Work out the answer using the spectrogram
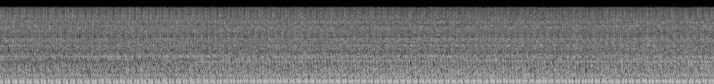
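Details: Miller Trailblazer welder's small gas engine, after fixing air leak at crankcase-vacuum fuel pump suction clamp: ragged unsteady drone, fine when choked; running lean, suspected vacuum leak between carburetor and engine or fuel delivery issue.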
